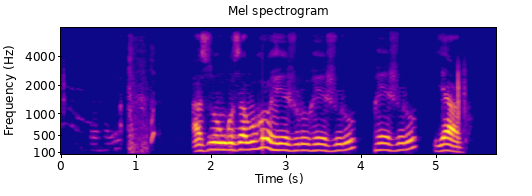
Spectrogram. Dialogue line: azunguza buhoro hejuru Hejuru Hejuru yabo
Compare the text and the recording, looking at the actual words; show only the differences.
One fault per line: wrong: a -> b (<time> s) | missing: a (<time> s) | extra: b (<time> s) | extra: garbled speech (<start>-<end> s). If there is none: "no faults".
no faults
